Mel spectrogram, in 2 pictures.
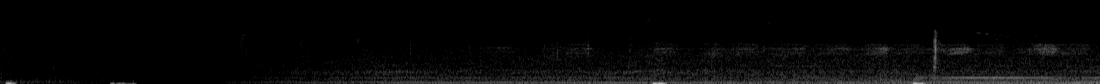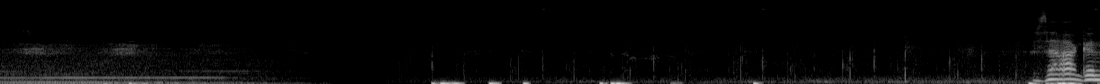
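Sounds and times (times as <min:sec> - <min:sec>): birds calling: 0:02.6 - 0:14.1, 0:16.2 - 0:21.5.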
